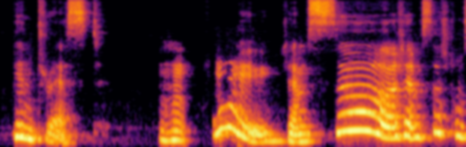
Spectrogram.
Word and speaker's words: Pinterest: Puis les autres, un bon dernier, ce serait Pinterest. tu vois, nous autres, on dit Pinterest en français ou Pinterest en anglais, mais le E du milieu, il est comme absent, là, de ce que C'est j'entends.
